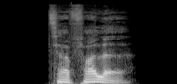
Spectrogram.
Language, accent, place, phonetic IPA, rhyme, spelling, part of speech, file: German, Germany, Berlin, [t͡sɛɐ̯ˈfalə], -alə, zerfalle, verb, De-zerfalle.ogg
- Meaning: inflection of zerfallen: 1. first-person singular present 2. first/third-person singular subjunctive I 3. singular imperative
